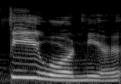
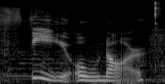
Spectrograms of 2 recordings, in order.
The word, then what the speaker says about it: Fionar: And I mispronounced it too, calling it Fjornir instead of Fionar.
